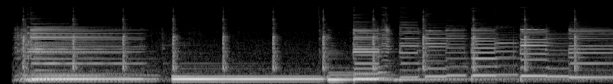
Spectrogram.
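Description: Acoustic guitar played fingerstyle in a slow tune: ringing chords sounded about every second and a half, then a run of single melody notes over the bass from about halfway in. A light, even click about twice a second keeps time throughout.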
